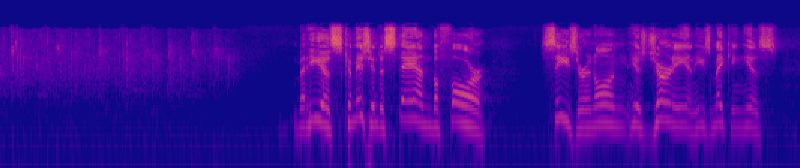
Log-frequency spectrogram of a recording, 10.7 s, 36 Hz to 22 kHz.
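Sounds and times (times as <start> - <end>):
audience clapping hands: 0.0 - 3.4
speech: 4.0 - 6.6, 7.2 - 10.4.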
